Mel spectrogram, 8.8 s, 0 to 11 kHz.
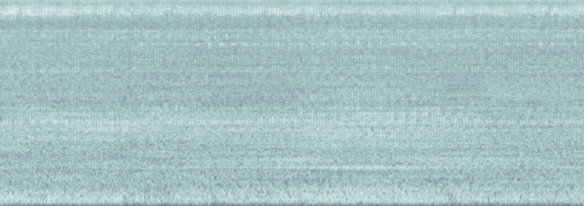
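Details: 2012 Toyota Land Cruiser Prado LC150 diesel, never had injectors changed, later engine failure with cracked piston; rattly idle with a steady even knock about three times a second, diesel knock at idle, cause suspected, not confirmed.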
